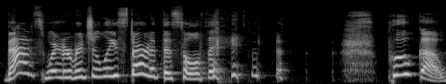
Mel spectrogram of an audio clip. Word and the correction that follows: Pukka: which is actually Pukka. I definitely was saying it wrong, which I had the sneaking suspicion I was saying it wrong, but I just carried on because I think Puka sounds funny. but Pukka T. I have since learned that that is the proper pronunciation thanks to the lovely Gemma Hardy on Facebook.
